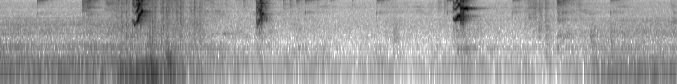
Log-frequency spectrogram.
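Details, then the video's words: Lovebirds giving three short, sharp, high chirps spaced a second or two apart, separated by near silence, over a faint low rumble of room noise. "Love birds singing sound and chirping sound"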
